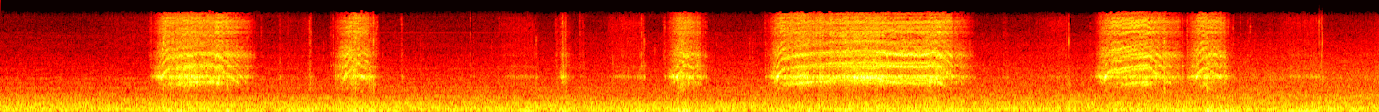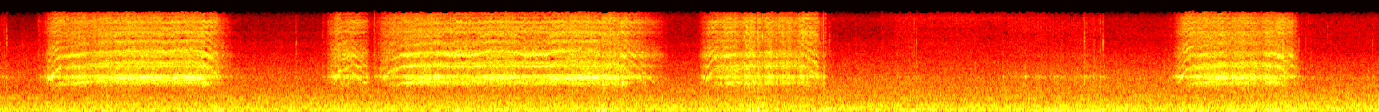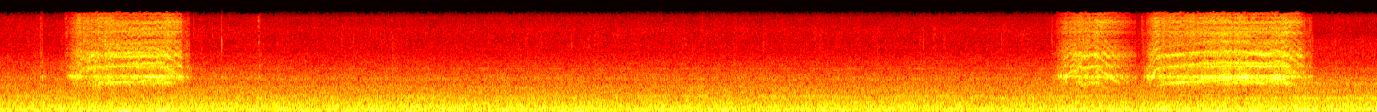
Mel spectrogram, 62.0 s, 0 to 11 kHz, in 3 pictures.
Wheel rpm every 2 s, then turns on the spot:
0, 90, 20, 0, 10, 40, 210, 30, 70, 20, 50, 210, 20, 160, 220, 80, 110, 0, 10, 140, 20, 120, 20, 0, 0, 0, 0, 0, 30, 150, 80.
4-6 8-10 14-16 18-20 36-38 40-42 44-46 60-62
